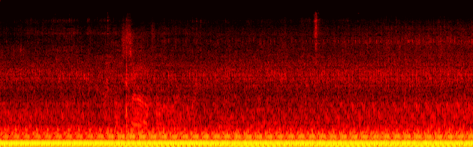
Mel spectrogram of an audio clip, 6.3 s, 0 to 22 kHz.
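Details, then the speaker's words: Dodge Hellcat with stock active exhaust, valves fully open, given gas: deep steady V8 rumble with strong low throb, no misses or rattles; healthy open-valve exhaust note. "so these exhaust valves are open and anybody that has a charger pretty much knows what they sound like on a cold St so now these valves are all the way open and I'm going to give you some gas"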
